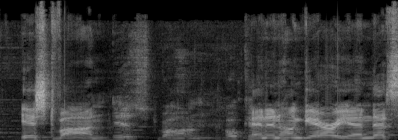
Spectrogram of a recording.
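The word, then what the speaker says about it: István: do you spell that i-s-t-v-a-n oh yes t v a n v a n ishtvan okay and in Hungarian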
